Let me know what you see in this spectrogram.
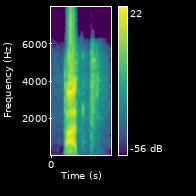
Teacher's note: le son a qui est un peu plus euh un peu plus long à cause de l'accent circonflexe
